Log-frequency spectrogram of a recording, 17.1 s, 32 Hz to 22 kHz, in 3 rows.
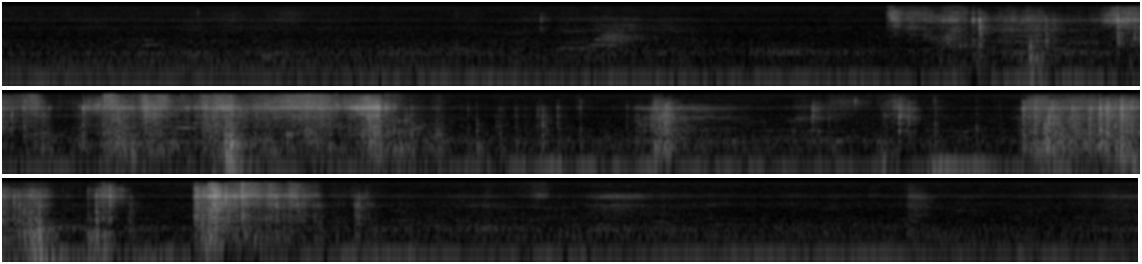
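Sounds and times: paper bag crinkling: 4.4s - 13.3s
cardboard box being handled: 4.5s - 8.2s, 10.8s - 12.9s.

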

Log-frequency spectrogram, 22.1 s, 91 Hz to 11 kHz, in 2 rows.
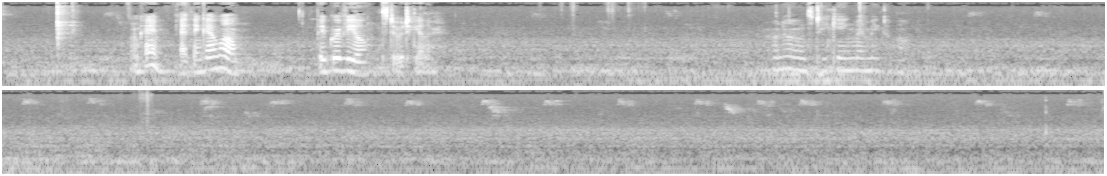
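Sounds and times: low room rumble: 0.0s - 22.0s
small birds chirping: 7.6s - 22.0s.

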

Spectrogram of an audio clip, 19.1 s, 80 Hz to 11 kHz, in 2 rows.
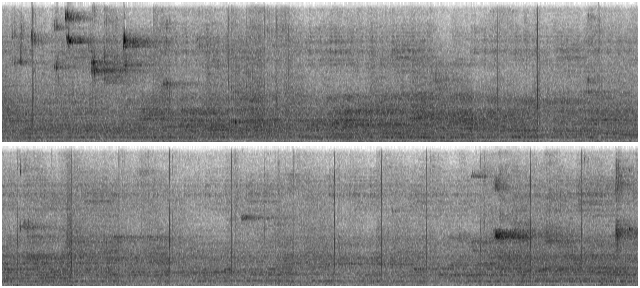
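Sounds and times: sneaker squeak: 0.0s - 4.2s, 8.0s - 19.0s
faint voices: 0.0s - 19.0s
basketballs bouncing on hardwood: 9.8s - 11.4s.

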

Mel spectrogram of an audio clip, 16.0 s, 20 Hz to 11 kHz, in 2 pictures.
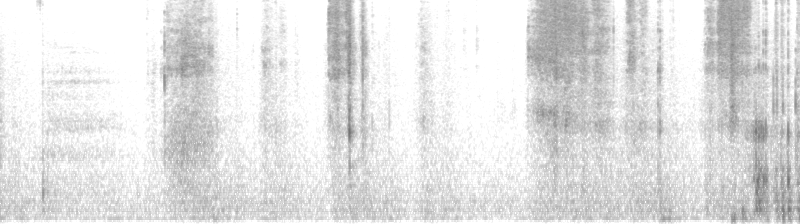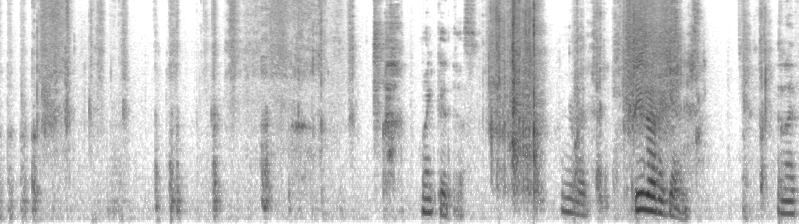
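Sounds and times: paper rustling and scraping: 12.9s - 15.0s.

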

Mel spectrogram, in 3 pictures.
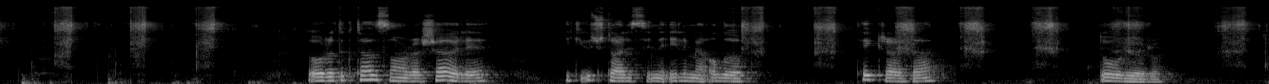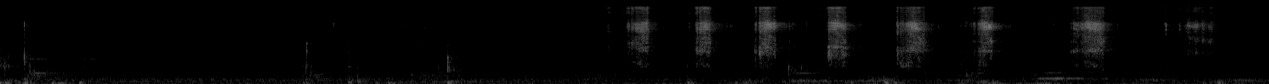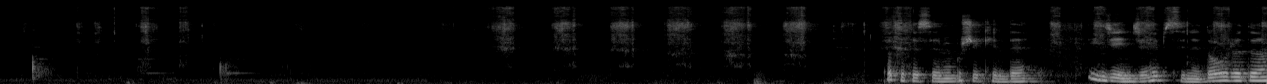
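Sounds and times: knife slicing raw potato: 7.4s - 11.6s, 12.2s - 12.7s, 18.7s - 25.0s, 30.1s - 33.6s, 34.2s - 34.6s, 35.8s - 38.0s.

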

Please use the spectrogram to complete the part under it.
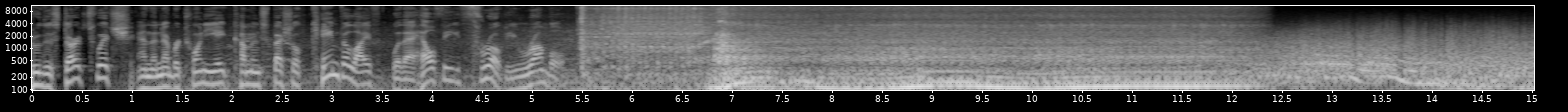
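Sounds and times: diesel engine idling: 4.8s - 12.4s.

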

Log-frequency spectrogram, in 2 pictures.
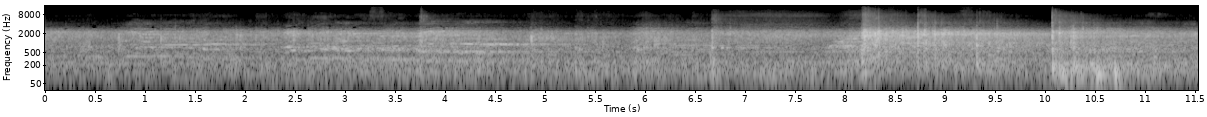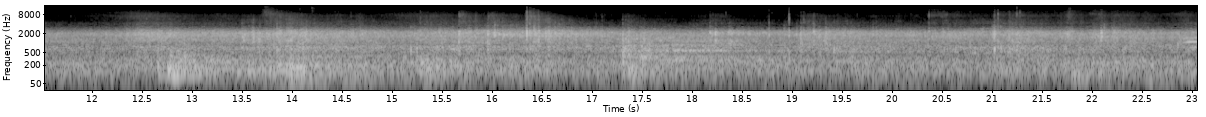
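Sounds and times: hockey sticks and puck clacking: 0.0s - 23.0s
skate blades scraping ice: 18.4s - 23.0s.

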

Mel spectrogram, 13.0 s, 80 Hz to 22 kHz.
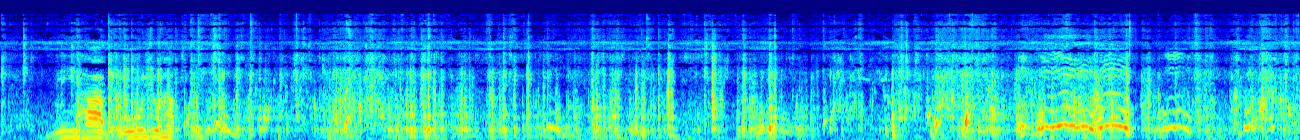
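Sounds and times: water splashing in bucket: 0.0s - 13.0s
dog whining: 10.2s - 12.6s.

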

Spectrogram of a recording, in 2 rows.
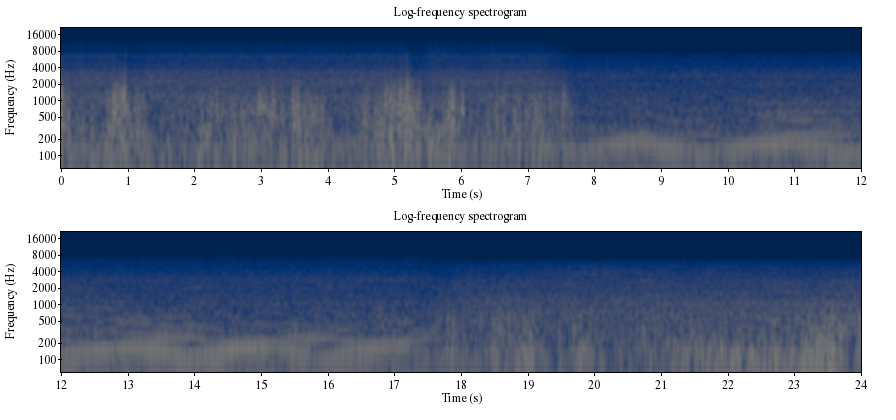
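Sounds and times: ship engine low drone: 0.0s - 24.0s.

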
